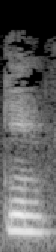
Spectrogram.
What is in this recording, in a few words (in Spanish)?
"quin", Silabas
